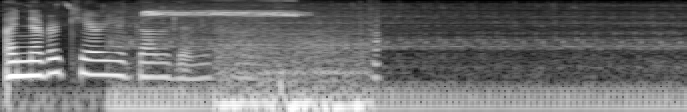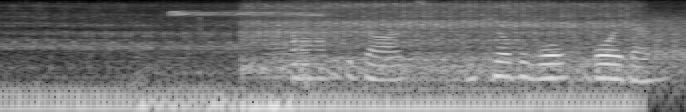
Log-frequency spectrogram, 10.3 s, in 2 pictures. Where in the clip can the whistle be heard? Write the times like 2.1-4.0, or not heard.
1.1-2.4, 6.4-7.7.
